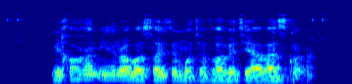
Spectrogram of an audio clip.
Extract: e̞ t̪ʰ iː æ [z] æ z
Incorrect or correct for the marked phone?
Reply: incorrect: v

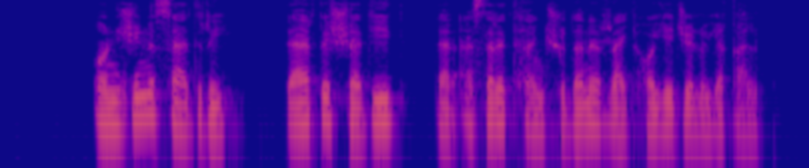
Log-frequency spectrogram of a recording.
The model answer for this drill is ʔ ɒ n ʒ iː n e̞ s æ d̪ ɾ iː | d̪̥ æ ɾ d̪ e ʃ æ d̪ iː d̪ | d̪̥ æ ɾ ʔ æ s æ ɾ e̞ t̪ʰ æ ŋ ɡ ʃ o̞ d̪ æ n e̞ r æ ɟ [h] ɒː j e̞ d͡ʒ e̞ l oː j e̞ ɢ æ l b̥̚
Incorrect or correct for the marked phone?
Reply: correct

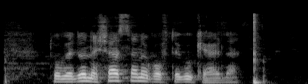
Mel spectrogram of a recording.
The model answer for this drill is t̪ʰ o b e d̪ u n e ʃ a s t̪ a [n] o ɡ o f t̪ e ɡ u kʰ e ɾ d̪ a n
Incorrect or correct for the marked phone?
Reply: correct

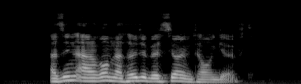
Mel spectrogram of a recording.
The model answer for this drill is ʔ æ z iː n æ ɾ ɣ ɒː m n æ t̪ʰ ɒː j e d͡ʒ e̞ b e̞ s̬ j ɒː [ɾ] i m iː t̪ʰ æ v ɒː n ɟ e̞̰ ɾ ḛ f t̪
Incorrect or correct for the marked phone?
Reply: correct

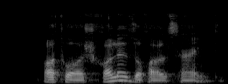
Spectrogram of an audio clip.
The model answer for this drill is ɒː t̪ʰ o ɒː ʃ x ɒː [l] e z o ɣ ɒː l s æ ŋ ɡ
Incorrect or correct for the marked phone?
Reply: correct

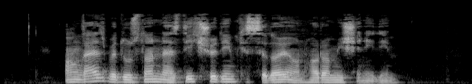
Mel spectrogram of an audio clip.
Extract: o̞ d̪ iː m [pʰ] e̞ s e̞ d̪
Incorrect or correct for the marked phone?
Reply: incorrect: cʰ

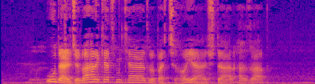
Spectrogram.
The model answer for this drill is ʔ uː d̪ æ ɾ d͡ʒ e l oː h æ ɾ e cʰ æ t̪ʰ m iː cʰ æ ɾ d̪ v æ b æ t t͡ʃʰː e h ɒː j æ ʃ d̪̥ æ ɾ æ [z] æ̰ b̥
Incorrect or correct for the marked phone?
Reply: incorrect: ɣ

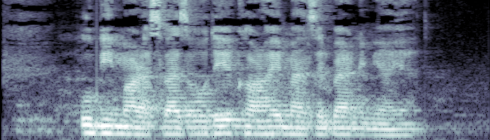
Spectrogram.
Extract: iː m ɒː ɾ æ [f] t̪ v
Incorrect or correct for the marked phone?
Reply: incorrect: s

